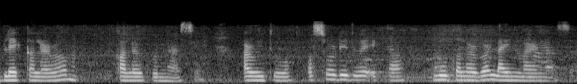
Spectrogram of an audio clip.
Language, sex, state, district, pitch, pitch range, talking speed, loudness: Nagamese, female, Nagaland, Dimapur, 190 Hz, 180-200 Hz, 165 wpm, -18 LUFS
